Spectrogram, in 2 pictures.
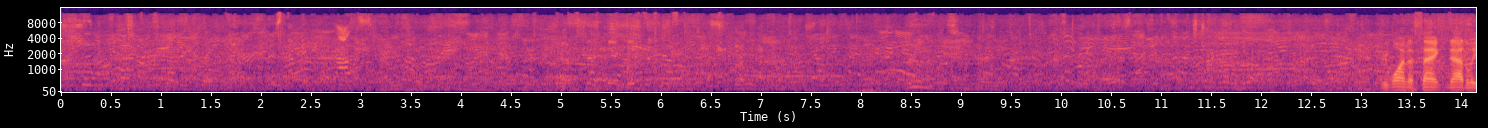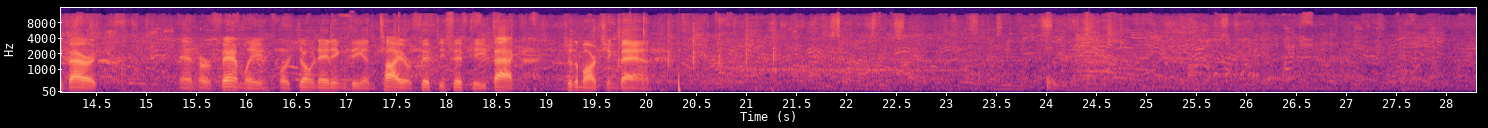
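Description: A crowd murmurs and chatters outdoors throughout.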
